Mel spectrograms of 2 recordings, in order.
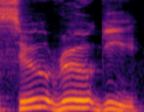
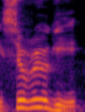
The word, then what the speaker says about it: Tsurugi: intervention right now okay his name is sue roogie the rule comes before the G Tsurugi Ruby I can't pronounce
